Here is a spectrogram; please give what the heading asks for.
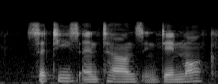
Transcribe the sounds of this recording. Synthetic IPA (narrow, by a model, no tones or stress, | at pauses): sɪtʰizɛ̰̃ntʰãʊ̃nzɪ̰̃ndɛ̃nmak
